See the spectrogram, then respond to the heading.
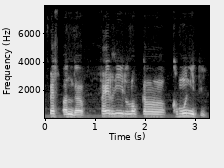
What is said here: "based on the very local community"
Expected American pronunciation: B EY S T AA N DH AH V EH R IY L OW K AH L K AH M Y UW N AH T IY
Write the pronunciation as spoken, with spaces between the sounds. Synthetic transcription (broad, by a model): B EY S T AA N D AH F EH R IY L OW K AH L K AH M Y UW N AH T IY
